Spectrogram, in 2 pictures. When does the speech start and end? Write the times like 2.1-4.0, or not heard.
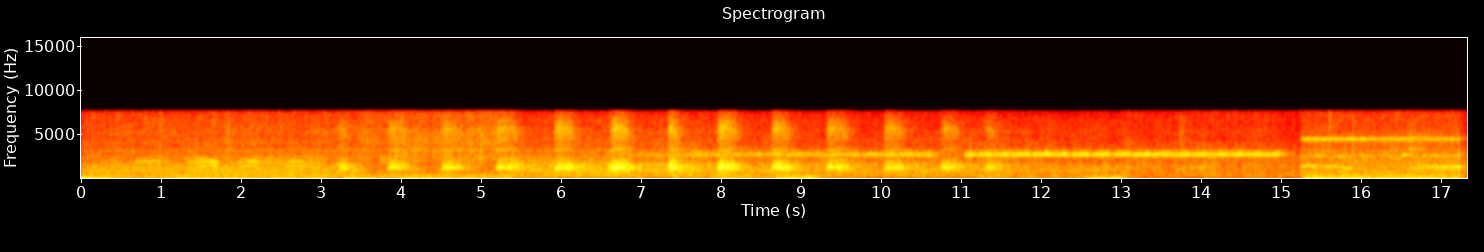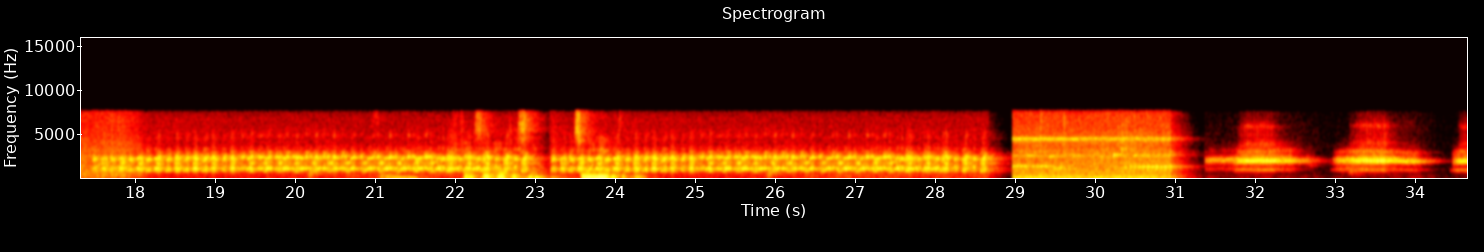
21.0-24.4.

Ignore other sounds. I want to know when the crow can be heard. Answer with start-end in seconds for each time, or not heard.
0.1-11.7.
